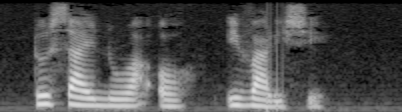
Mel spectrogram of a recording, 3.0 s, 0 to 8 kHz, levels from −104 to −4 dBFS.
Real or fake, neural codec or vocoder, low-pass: real; none; 7.2 kHz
